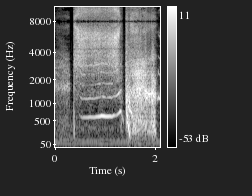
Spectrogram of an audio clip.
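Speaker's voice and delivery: long high hiss bursting into a blast; mouth-made thermite grenade noise; imitated grenade explosion. Storyteller mimicking his phone blowing up, imitated explosion. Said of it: "Like a fucking thermite grenade".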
